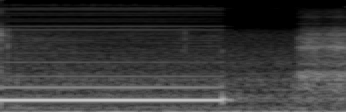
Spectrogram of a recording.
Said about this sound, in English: If he rings the right phone. Here we are, folks. He's ringing the phone as we speak.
